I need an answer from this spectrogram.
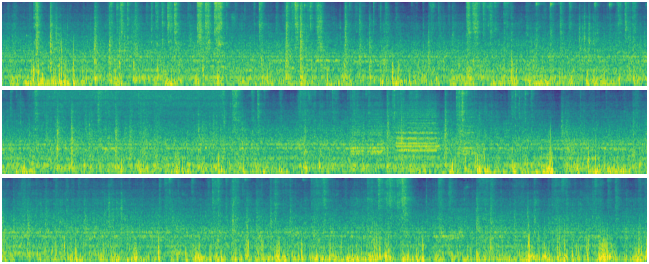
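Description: Sóller railway's narrow-gauge electric train running along the track, heard from an open carriage window: a steady rumble and clatter of wheels on the rails with a thin steady whine above it. About halfway through, a brief high-pitched tone sounds over the running noise.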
